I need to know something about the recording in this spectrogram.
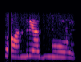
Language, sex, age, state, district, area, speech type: Kannada, male, 18-30, Karnataka, Gulbarga, urban, conversation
